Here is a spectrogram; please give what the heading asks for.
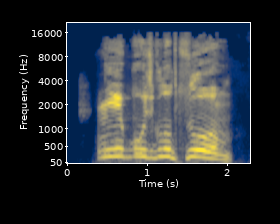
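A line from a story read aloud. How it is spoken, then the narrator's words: Growling. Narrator (Russian): зарычал Орда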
